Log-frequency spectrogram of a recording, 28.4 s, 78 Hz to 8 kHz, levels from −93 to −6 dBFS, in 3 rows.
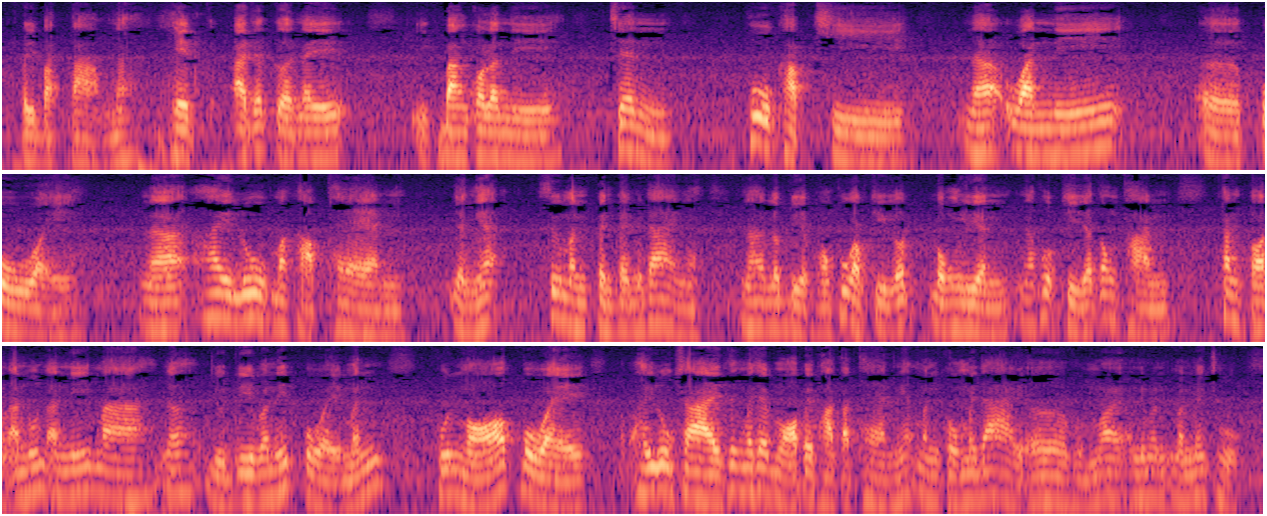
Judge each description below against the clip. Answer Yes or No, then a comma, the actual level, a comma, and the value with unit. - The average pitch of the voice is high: No, low, 115 Hz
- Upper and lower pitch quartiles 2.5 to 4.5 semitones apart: Yes, average, 3.8 semitones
